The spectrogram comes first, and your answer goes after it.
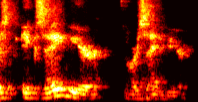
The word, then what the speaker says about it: Xavier: It's like it's with a Z. Got like Xavier.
